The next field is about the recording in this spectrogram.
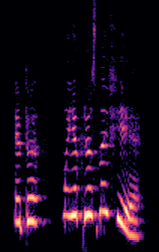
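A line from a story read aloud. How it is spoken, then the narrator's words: Joyful, smiling. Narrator (Russian): Радостно улыбнувшись, поделилась Золушка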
